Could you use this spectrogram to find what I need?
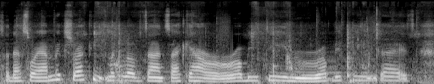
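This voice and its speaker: Against noticeable background noise, a woman speaks with a Jamaican accent. Her very deep, low voice has lively intonation. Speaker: cooking vlogger. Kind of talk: cooking tutorial voiceover. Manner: calm, soft-spoken.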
